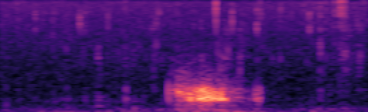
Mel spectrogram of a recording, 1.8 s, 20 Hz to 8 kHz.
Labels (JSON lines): {"label": "biophony, low growl", "recorder": "SoundTrap 300"}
